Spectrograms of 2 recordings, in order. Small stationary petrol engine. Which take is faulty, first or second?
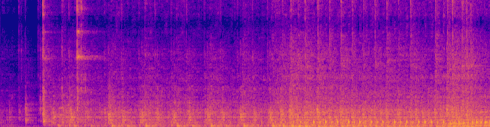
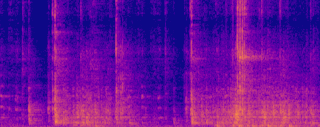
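second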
